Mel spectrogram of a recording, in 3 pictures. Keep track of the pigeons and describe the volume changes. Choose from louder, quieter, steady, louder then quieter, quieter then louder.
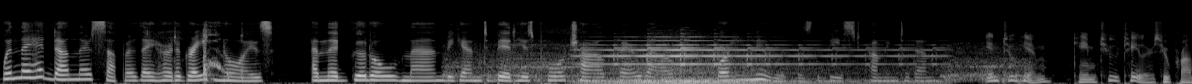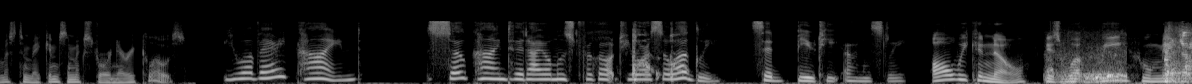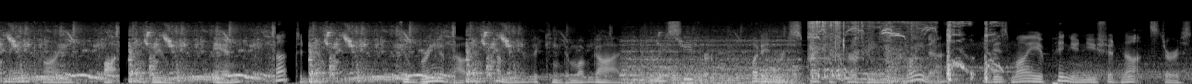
quieter then louder.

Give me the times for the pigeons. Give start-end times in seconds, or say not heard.
22.4-33.2.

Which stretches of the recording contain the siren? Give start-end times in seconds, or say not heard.
not heard.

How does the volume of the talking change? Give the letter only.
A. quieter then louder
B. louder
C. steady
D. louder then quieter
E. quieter
A.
